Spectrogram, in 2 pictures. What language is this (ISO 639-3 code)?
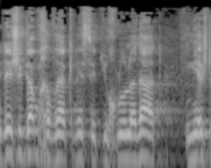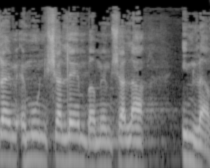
heb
